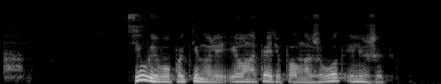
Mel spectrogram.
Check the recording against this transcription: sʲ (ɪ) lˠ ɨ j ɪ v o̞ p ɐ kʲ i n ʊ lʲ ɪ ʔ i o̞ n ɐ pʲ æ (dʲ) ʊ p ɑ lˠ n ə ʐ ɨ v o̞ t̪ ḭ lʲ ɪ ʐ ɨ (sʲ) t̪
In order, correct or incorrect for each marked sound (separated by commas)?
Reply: incorrect, incorrect, incorrect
